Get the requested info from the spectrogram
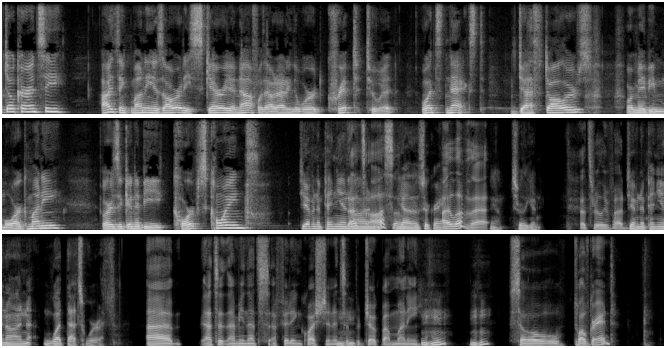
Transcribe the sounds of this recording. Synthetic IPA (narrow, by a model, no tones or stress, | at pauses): p̚toʊkʰɜ˞ɨ̃nsi | aɪθɪ̃ŋk̚mʌniɪzl̩ˠɹɛɾiskɛɹiɨnʌfwəθaʊɾæɾɪ̃ŋðəwɜ˞d̚kʰɹ̥ɪp̚ttʰɨɪt̚ | wʌtsnɛkst | d̥ɛθd̥ɔlˠə˞z | ə˞meɪbimɔɹɡmʌñi | ə˞ɨzɨt̚ɡ̥ʌnɨbikʰɔɹpskʰɔ̃ɪ̃nz̥ | d̥ɨjɨːvɨ̃nɨpʰɪ̃njɨ̃nðæsnɔsə̃jæðosə˞ɡɹeɪaɪlʌvðæt̚jæætsɹɪlˠiɡʊd̥̚ | ðæ̰tsɹɪlˠifʌ̰̃ndɨjɨɨvɨ̃nɨpʰɪ̃njɨ̃nə̃nwʌt̪̚ðætswɜ˞θ | ʌ | ðætsɨaɪmĩnðætsɨ̰fɪɾɪ̃ŋkʰw̥ɛst͡ʃɨ̰̃nɨtssɨd͡ʒoʊkəb̥aʊt̚mʌ̰nḭm̥m̩ | m̩m̥m̩ | soʊtʰw̥ɛlˠvɡɹæ̃nd̥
